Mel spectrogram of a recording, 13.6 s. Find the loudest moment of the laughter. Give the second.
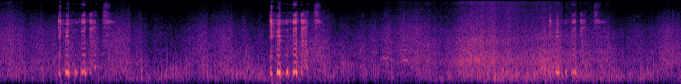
6 s.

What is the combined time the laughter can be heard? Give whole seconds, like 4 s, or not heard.
3 s.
